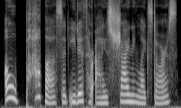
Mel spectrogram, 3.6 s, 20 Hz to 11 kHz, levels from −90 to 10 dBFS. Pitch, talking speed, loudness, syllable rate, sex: 220 Hz, 150 wpm, -17 LUFS, 3.8 syllables/s, female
